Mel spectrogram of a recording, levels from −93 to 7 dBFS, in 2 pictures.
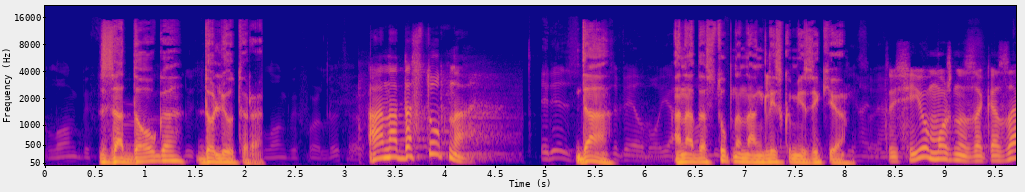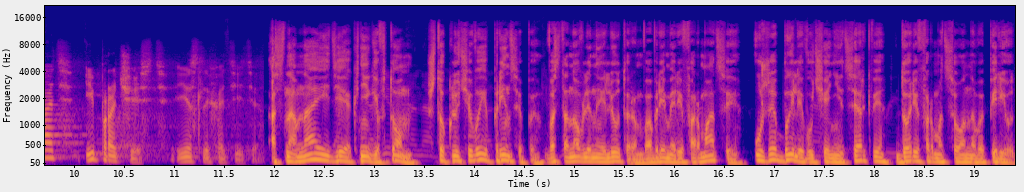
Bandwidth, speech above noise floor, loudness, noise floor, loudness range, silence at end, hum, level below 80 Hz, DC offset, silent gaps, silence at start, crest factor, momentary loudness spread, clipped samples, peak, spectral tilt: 15.5 kHz; 38 dB; -20 LUFS; -58 dBFS; 5 LU; 0 s; none; -32 dBFS; under 0.1%; none; 0.55 s; 18 dB; 11 LU; under 0.1%; -2 dBFS; -6 dB/octave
